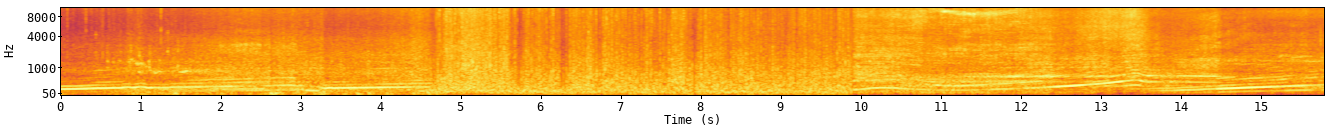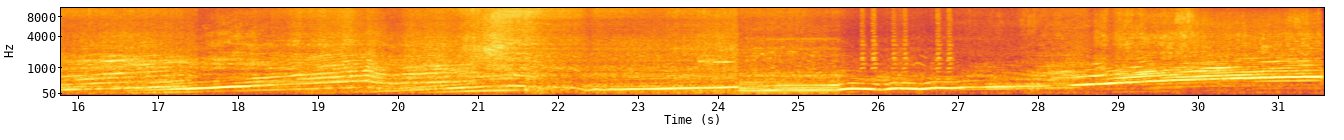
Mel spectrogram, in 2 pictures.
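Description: Sports car engines revving hard under acceleration, the pitch climbing through each gear and dropping at each shift, over and over as cars pull away. A stretch of loud rushing noise comes early on, between the runs.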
